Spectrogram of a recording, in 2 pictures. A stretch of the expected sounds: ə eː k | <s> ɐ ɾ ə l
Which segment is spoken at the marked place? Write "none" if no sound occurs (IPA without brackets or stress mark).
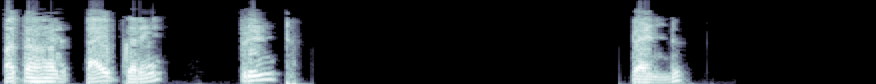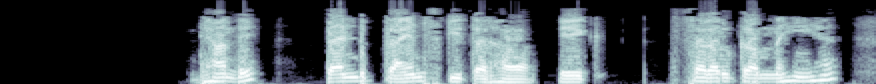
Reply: s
